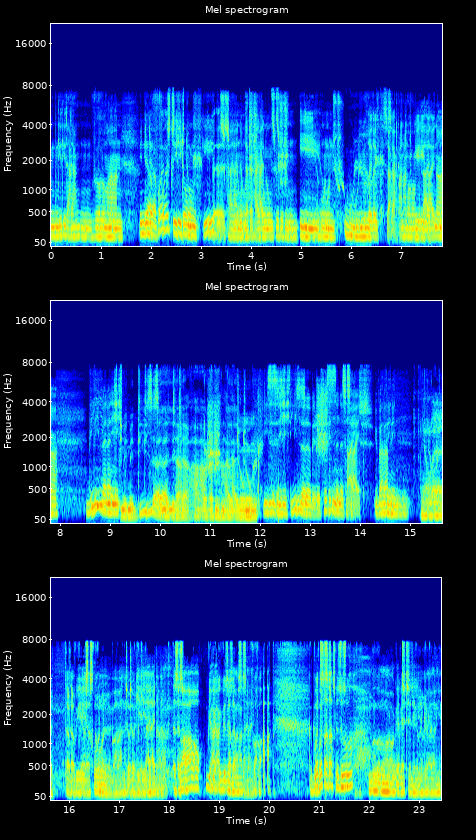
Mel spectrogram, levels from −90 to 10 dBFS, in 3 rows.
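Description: Channel delay (doubling) runs through the whole clip. One channel arrives about 85.33 ms after the other, which fits a 4096-sample buffer, and once the two are summed to mono the late copy sits beside the original at equal level, so every syllable has a short slap-back twin.

Concealed Bluetooth headset packet loss occurs at 1.36 s. A single 7.5 ms frame went missing between headset and phone, and the receiver filled the gap by repeating the closest-matching stretch of the preceding waveform. The patch is nearly invisible, nearly hidden in the mSBC-coded speech.

A section at the wrong speed runs from 9.21 to 11.94 s. It plays at 0.673 times its recorded rate, so pitch and tempo fall together and the speech becomes deep and dragged, about seven semitones low. The likely cause is an editor or player applying the wrong clock to that stretch.

The same concealed Bluetooth headset packet loss occurs again at 12.36 s: another lone 7.5 ms frame was replaced by waveform continuation, leaving the repair nearly hidden.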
